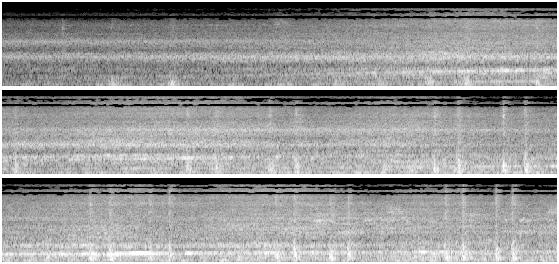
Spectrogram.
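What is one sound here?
Train wheels clatter rhythmically over rail joints, growing louder and faster.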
